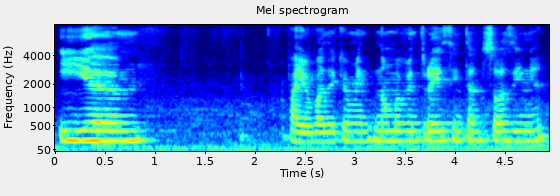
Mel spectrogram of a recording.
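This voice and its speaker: This young Guarda podcaster has a regional European Portuguese accent and speaks at normal speed in a mid-range voice with a completely flat delivery. Even so, she tells her casual personal story chattily, with lots of laughter and fillers, over slight background noise.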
